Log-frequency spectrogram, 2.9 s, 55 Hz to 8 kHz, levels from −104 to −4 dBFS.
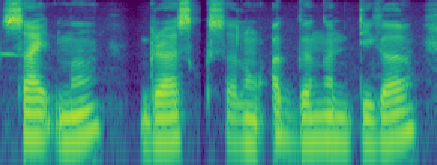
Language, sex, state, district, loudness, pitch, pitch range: Wancho, male, Arunachal Pradesh, Longding, -22 LUFS, 120 Hz, 120-135 Hz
